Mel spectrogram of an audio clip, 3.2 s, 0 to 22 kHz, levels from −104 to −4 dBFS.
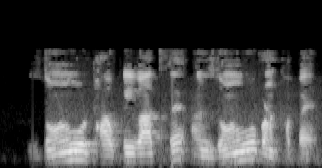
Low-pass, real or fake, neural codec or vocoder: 7.2 kHz; real; none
